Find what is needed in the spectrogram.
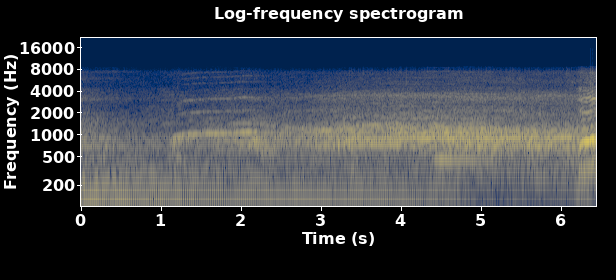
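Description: Arena crowd screaming, many high held cries swelling in from about a second in, over a low sustained chord that fades out near the end.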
